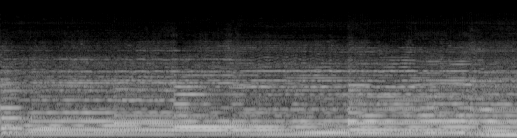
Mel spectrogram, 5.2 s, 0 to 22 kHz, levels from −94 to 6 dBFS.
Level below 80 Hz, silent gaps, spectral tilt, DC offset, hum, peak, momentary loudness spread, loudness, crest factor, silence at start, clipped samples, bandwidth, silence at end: -56 dBFS; none; -9 dB/octave; under 0.1%; none; -10 dBFS; 4 LU; -24 LUFS; 12 dB; 0 s; under 0.1%; 6.6 kHz; 0 s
